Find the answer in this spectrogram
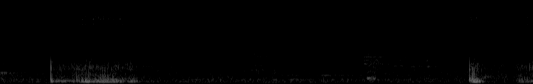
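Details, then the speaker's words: Two loud, low rumbling snores about four seconds apart with a faint one between, over quiet room noise, from a sleeping dog that keeps on snoring. "dá para parar de roncar por favor você é louco mano para de roncar um pouco aí"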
